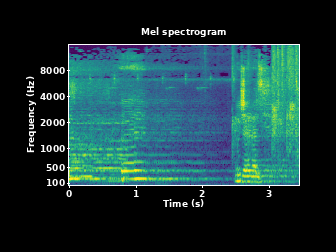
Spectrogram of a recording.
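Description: A young man sings into a microphone over loudspeakers.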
